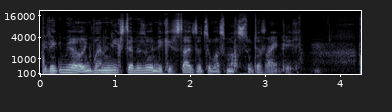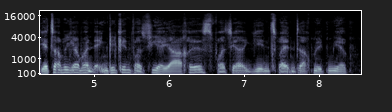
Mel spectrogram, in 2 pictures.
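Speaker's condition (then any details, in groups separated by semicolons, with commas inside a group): Total laryngectomy, total laryngectomy; esophageal and valve speech; total laryngectomy many years ago, fitted tracheal cannula epithesis, narrowed trachea treated surgically and with blocked cannula; speaking valve on cannula, swallowing and eating changed, over 20 kg lost after surgery, weight now stable; two voices, valve voice and esophageal ructus speech, different technique and melody, tires like hoarseness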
